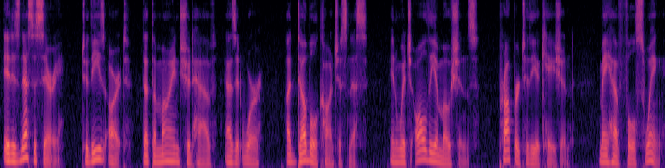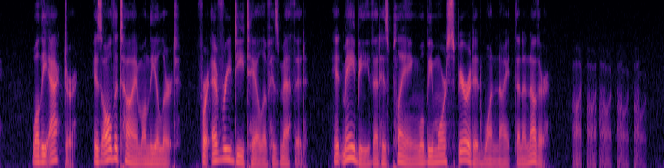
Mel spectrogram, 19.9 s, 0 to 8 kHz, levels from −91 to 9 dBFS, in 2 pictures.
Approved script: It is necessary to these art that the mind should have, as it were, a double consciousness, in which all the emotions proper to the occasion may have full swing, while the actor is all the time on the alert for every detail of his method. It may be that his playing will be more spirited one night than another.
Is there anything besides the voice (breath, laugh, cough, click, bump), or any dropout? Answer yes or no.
yes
